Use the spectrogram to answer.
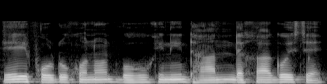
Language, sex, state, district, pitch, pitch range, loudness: Assamese, male, Assam, Sonitpur, 110 Hz, 105-110 Hz, -16 LUFS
